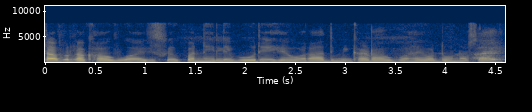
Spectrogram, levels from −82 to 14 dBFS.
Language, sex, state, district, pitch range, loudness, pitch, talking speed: Hindi, female, Chhattisgarh, Sukma, 240-260 Hz, -20 LUFS, 245 Hz, 210 wpm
